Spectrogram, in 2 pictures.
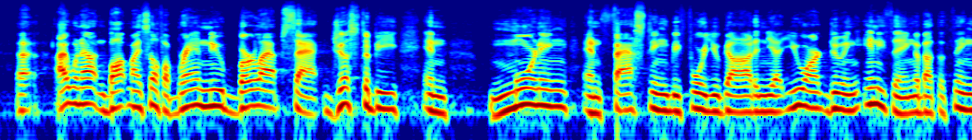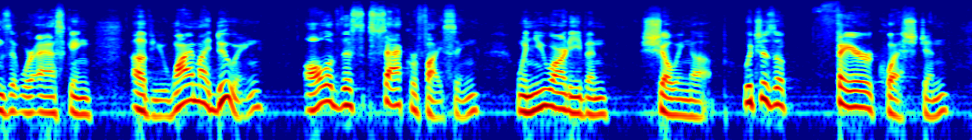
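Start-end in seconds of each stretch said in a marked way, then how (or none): none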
